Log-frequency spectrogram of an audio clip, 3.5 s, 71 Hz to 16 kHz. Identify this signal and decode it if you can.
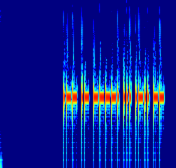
Morse code, heard as a keyed tone, about 39 wpm, 700 Hz. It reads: WA9SLM
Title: USA Call Signs - 6 Characters - 4x Character Spacing - 40wpm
